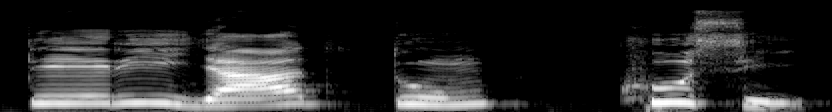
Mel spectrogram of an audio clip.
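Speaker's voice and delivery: slow, drawn-out syllables for pupils; slow reading aloud. Shown as a demonstration. Teacher reading slowly to children, drawn-out. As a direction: read each word out slowly. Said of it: "देखिए यहाँ पर क्या लिखा हुआ है".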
